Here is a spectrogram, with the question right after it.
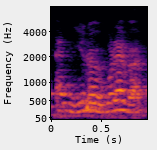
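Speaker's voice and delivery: ordinary talk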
